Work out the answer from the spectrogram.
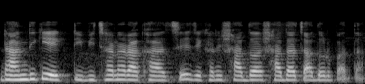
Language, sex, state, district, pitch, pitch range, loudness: Bengali, female, Tripura, West Tripura, 205 Hz, 200-220 Hz, -19 LUFS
